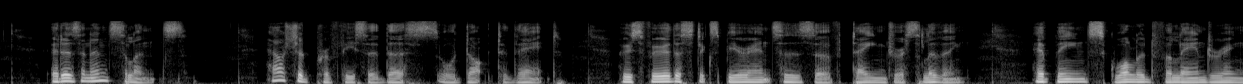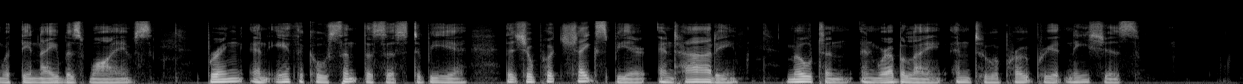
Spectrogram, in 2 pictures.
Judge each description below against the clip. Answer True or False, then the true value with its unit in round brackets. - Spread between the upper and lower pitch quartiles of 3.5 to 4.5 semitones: True (4.2 semitones)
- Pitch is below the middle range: True (100 Hz)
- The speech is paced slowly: True (105 wpm)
